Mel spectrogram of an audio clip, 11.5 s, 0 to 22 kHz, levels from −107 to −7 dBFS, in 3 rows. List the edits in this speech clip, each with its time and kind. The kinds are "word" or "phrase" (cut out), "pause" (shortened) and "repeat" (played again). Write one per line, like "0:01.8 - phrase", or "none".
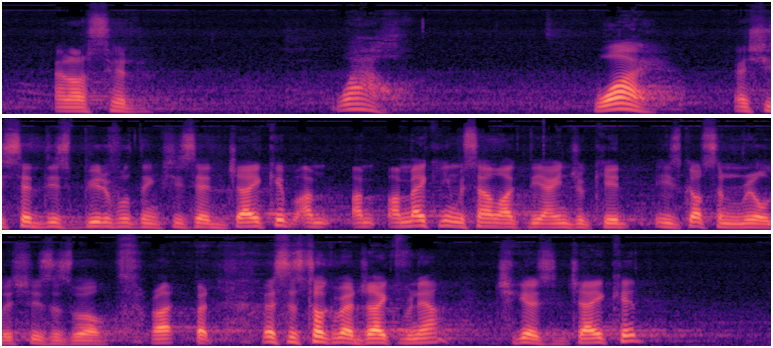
0:03.4 - pause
